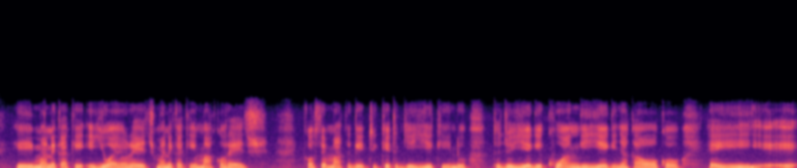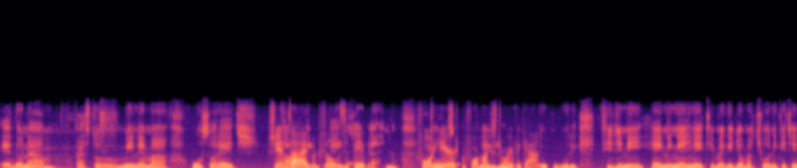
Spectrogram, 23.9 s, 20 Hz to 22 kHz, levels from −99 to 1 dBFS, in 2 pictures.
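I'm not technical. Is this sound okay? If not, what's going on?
No. From 16.3 to 17.89 s and again from 18.5 to 20.39 s, the speech dips sharply. This is likely speech suppressed in double talk: with both sides talking at once, the call's echo canceller turned the voices down, the second time more deeply.

At about 17.2 s, a brief, faint copy of the voice returns about 0.29 s late, likely an echo leak where loudspeaker sound escaped the echo canceller.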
